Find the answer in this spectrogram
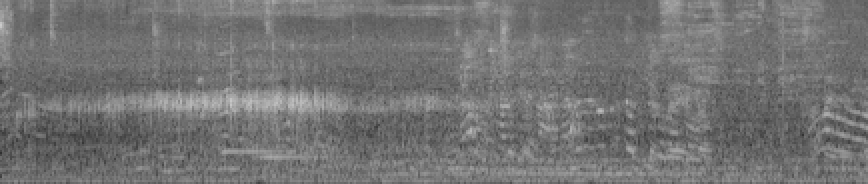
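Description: Electric tram heard from inside while pulling away and running: a steady low hum with a high whine that swells over the first few seconds and then fades, with faint voices.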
